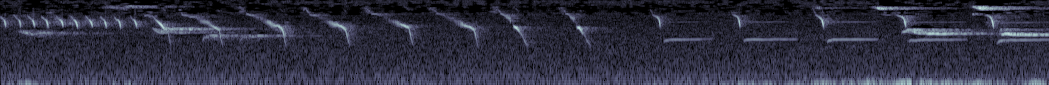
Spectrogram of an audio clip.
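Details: Canary song opening with a quick high trill, then a run of descending slurred whistles repeated about three per second, ending in short flat notes and louder chatter.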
